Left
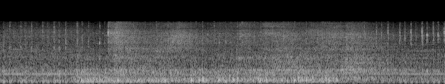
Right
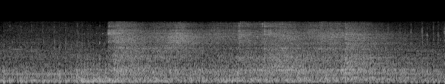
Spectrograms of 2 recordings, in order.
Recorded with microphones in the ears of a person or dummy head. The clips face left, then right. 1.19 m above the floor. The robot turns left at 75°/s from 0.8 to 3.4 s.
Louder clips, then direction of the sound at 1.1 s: Left 2 dB; 45° left (ahead or behind).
